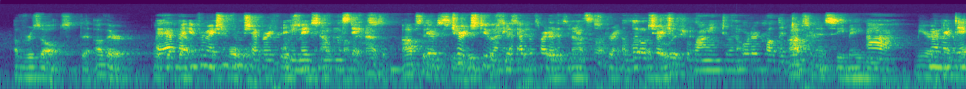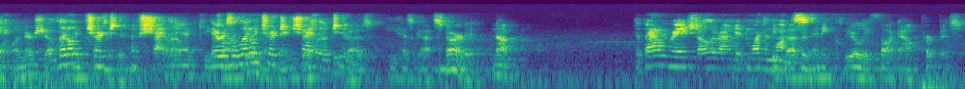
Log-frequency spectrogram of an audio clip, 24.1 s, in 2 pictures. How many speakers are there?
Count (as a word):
two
